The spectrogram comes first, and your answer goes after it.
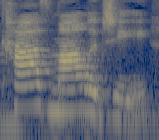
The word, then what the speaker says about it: Kazmaleje: says those start with soaking wet hair it's pronounced cosmology cosmology brush it's got these huge grooves and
